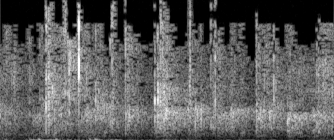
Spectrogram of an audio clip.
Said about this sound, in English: And I really want to thank each and every one of you. I think it's a good time to clap hands for yourself.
